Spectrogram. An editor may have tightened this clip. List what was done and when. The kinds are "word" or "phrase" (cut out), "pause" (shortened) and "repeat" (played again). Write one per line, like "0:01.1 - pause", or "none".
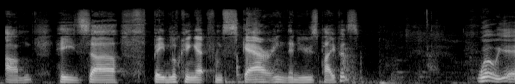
none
